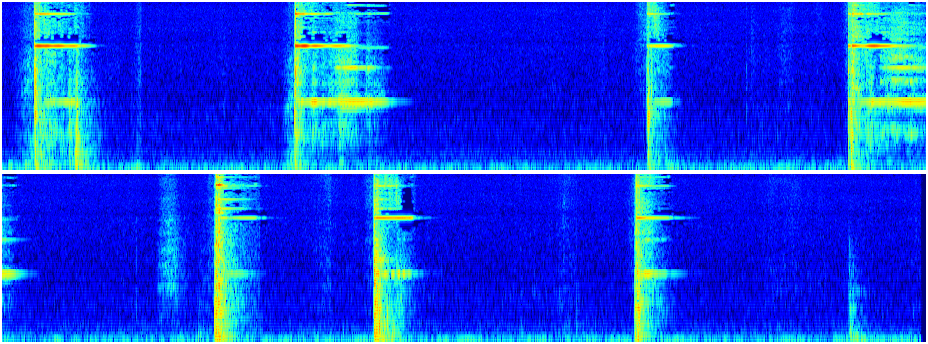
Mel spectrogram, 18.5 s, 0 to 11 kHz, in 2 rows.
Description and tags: Metallic ding
Knife sliding against the sink creating a unique vibrating ding.
Long or short depending on the slide of the knife.
Recorded with iPhone 6s
game, ting, vibration, bell-tone, ding, metal, metallic, ring, bell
